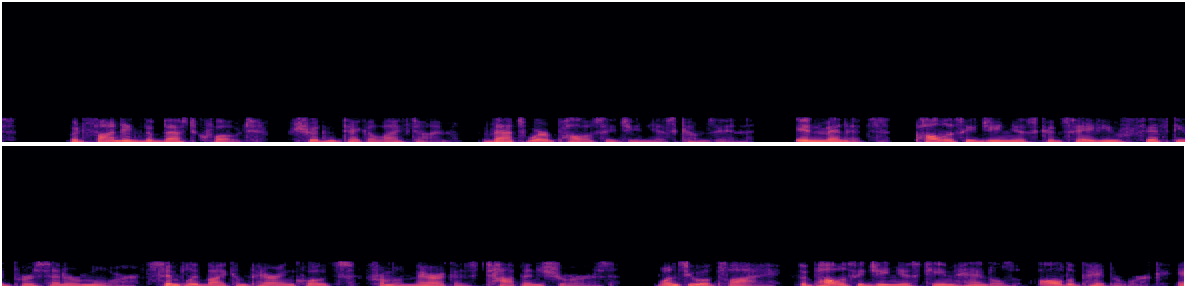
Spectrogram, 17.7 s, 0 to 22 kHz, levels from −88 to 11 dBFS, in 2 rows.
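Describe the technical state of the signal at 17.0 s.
At 17.0 s you're hearing the iLBC codec, same as everywhere else in the clip. Nothing gets through above 3.8 kHz, and since each short frame's excitation is coded on its own, the speech comes out plainly rough and synthetic. That fits the 30 ms, roughly 13 kbps mode.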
